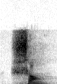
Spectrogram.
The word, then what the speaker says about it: chambre: AM se prononce en chambre.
